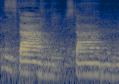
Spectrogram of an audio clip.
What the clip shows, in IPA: stæ̃m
